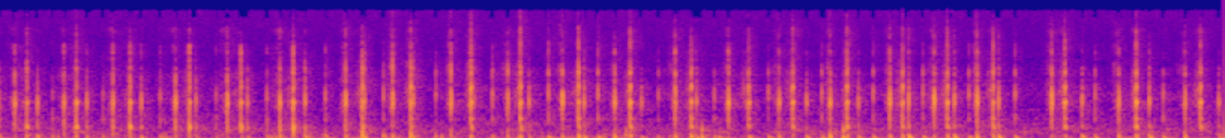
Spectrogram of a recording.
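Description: Fingertips tap quickly on the base of a small, hollow, empty white plastic cup. A rapid, steady run of soft, dull taps carries a deep, low thump and a hollow plastic knock. Each tap stops almost instantly.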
